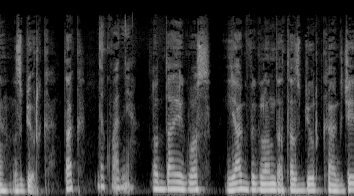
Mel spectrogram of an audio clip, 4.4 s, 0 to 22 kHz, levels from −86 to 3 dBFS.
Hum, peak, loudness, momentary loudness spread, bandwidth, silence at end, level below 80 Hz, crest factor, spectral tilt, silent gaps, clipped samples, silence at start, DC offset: none; -8 dBFS; -24 LUFS; 9 LU; 16 kHz; 0 s; -54 dBFS; 16 dB; -6 dB/octave; none; under 0.1%; 0 s; under 0.1%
